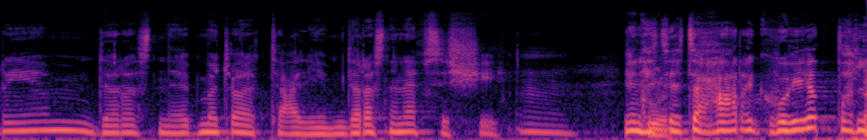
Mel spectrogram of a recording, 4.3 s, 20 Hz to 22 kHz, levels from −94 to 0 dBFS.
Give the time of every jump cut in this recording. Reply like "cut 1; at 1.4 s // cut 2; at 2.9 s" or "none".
cut 1; at 3.1 s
